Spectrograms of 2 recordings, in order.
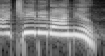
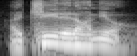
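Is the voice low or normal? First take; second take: normal; low. First: It is said in a normal voice. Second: It is said in a very low voice. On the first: "She didn't say it like that, but she said" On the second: "real low"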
